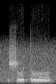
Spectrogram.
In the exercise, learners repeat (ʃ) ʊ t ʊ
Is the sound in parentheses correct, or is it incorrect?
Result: correct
